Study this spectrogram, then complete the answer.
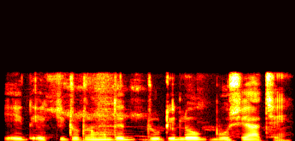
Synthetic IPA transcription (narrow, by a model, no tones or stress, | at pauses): eek̚ʈiʈoʈoeɾmod̪ʱːed̪uʈilok̚boʃeat͡ɕʰḛ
